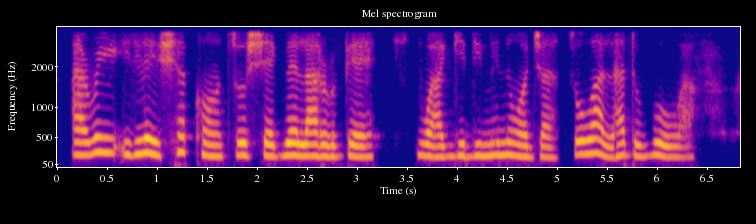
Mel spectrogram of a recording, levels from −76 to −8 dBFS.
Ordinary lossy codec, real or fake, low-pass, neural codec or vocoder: none; fake; 3.6 kHz; codec, 16 kHz in and 24 kHz out, 0.6 kbps, FocalCodec, streaming, 2048 codes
